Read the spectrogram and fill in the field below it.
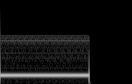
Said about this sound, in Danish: Nummer, du ringer til, er optaget. Jamen, læg på, ring op igen.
